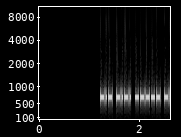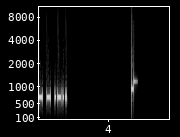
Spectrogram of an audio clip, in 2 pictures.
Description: Morse code, heard as a keyed tone, about 43 wpm, 700 Hz. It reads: KC0MTL
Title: USA Call Signs - 6 Characters - 3x Character Spacing - 45wpm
